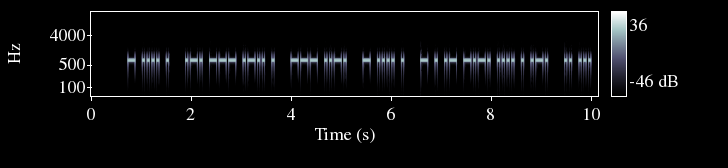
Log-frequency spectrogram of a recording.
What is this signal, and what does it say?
Morse code, heard as a keyed tone, about 25 wpm, 700 Hz. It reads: THE ROLE OF THE TEACHER IS
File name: practice / 25wpm / Sentences with 4-Word Phrases - 25wpm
